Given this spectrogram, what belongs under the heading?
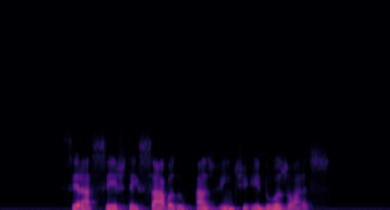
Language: Portuguese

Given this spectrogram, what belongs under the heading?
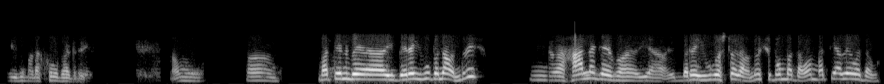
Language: Kannada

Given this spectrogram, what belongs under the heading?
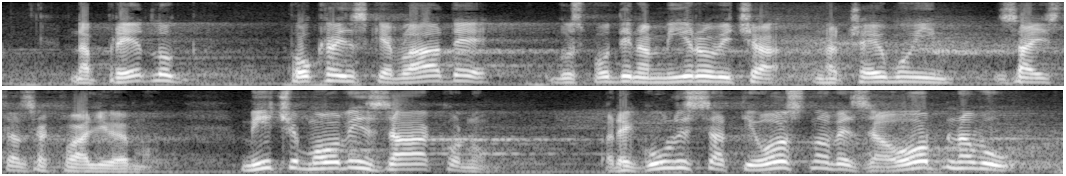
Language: Serbian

